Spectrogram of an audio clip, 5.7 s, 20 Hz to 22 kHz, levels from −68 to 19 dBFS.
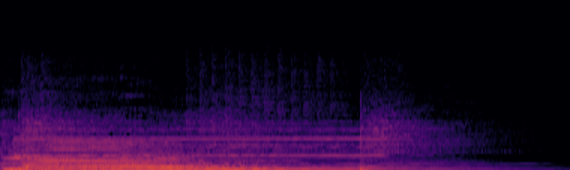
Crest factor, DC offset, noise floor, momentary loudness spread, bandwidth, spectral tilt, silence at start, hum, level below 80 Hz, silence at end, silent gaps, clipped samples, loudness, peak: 16 dB; 0.5%; -53 dBFS; 16 LU; 16 kHz; -5 dB/octave; 0 s; none; -48 dBFS; 0.7 s; none; under 0.1%; -23 LUFS; -10 dBFS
